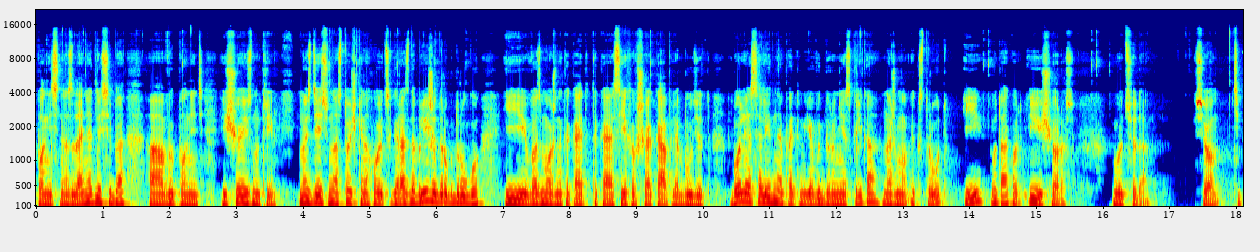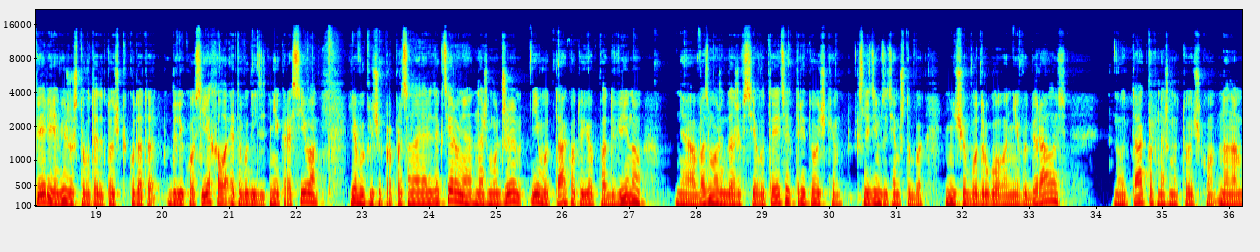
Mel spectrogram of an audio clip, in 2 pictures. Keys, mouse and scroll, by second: 0.8-1.4 scroll up 2, 1.4 click, 2.4-3.4 scroll down 2, 3.4 z, 4.3-7.8 drag, 9.6 z, 9.9-11.8 middle drag, 11.8 e, 14.5 e, 16.0-17.4 middle drag, 17.4-18.2 scroll down 1, 18.2 scroll up 2, 18.6 z, 19.2 z, 19.8 Tab, 20.5 Tab, 21.3-24.2 drag, 24.2 g, 26.1-27.3 middle drag, 27.3 click, 28.0 z, 28.7 middle click, 29.3 click, 29.6-32.2 middle drag, 32.2 click, 33.0 z, 34.8 KP_Decimal, 35.4-35.8 scroll down 5.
